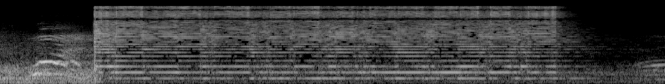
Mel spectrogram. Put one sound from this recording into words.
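Electric sparks crackle and buzz loudly in a steady, musical drone, then stop abruptly.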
